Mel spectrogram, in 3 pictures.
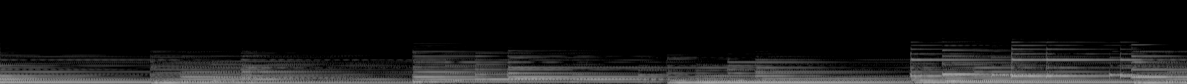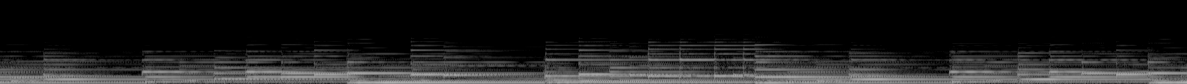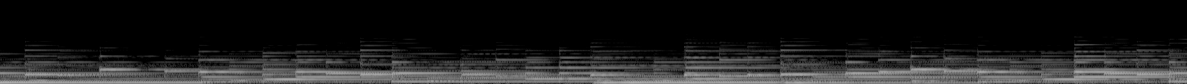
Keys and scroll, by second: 2.4 BackSpace, 13.4 space, 20.5 BackSpace.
